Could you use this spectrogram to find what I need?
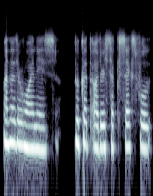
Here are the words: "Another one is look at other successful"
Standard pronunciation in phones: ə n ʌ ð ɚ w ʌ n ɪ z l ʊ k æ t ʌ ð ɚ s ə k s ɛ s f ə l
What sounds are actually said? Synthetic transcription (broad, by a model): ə n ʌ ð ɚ w ʌ n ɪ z l ʊ k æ t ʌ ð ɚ s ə k s ɛ s f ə l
